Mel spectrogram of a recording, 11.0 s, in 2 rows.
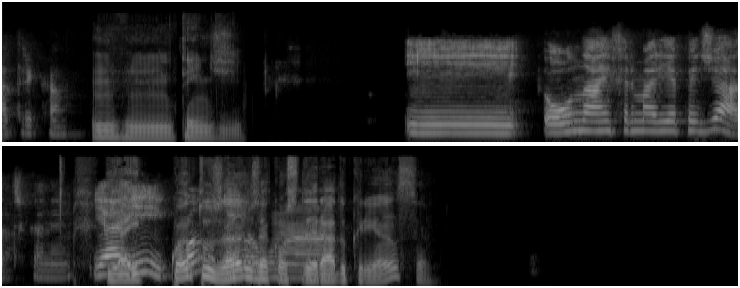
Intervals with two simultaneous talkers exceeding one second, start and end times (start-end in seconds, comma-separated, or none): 6.3-8.1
